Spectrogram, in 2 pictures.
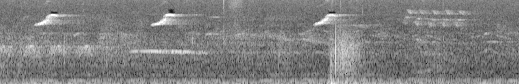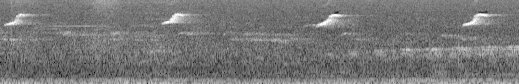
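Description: A bird calling with a short, rising chirp, repeated about every second and a half, over a faint steady low hum, with a single sharp knock about three seconds in.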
